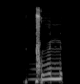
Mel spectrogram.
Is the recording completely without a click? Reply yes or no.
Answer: no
